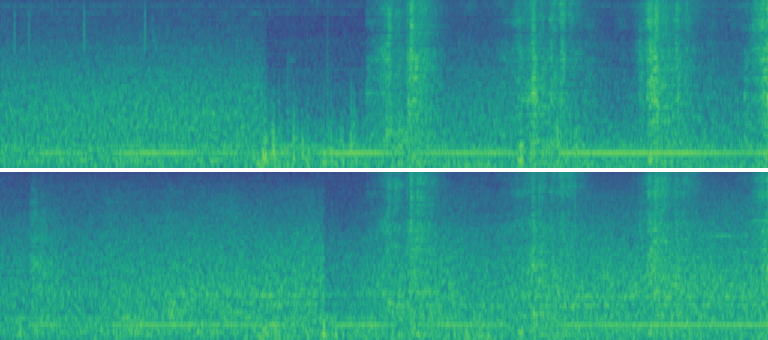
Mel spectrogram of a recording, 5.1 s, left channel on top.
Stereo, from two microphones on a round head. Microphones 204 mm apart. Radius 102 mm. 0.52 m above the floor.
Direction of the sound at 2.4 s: 25° left (ahead or behind).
